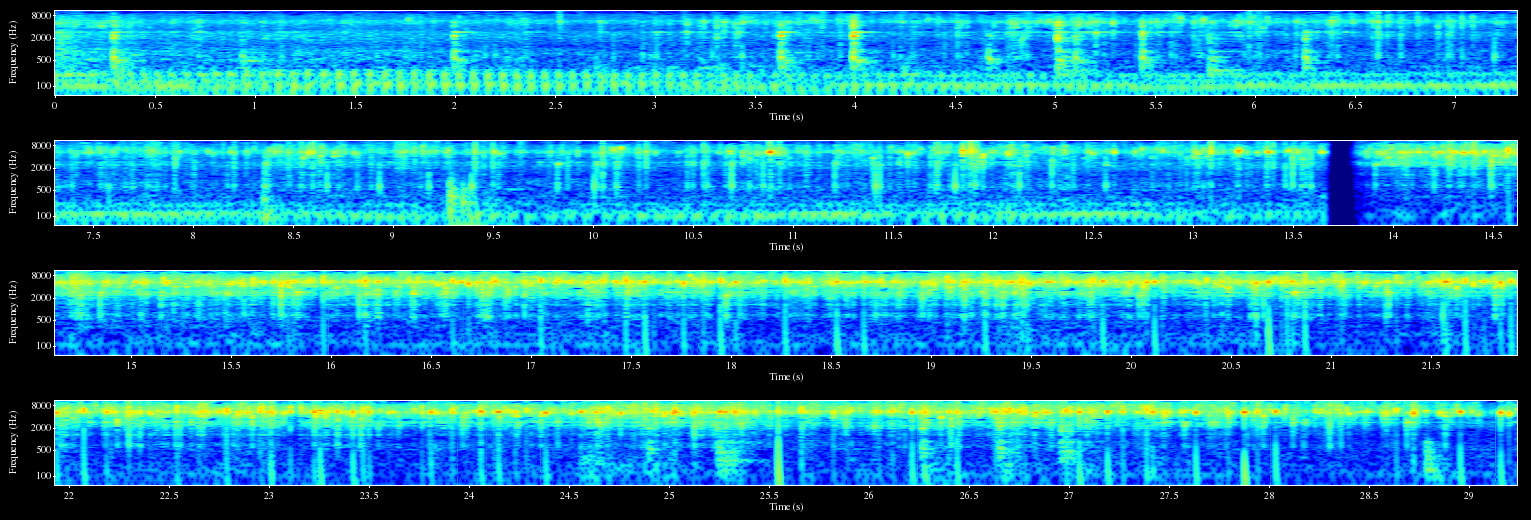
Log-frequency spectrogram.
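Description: Whole spices (cinnamon sticks, cloves, star anise, cardamom and black peppercorns) frying in hot oil in a stainless steel pot, with scattered crackles and a spatula stirring against the metal. After a cut about halfway through, the oil sizzles with a steadier, louder hiss.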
